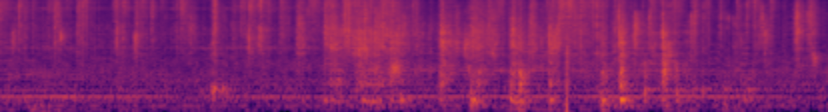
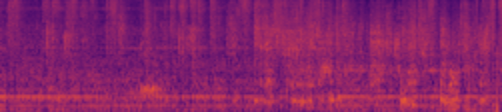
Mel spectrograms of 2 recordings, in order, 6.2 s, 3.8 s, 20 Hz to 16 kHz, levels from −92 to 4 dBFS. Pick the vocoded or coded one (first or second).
first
